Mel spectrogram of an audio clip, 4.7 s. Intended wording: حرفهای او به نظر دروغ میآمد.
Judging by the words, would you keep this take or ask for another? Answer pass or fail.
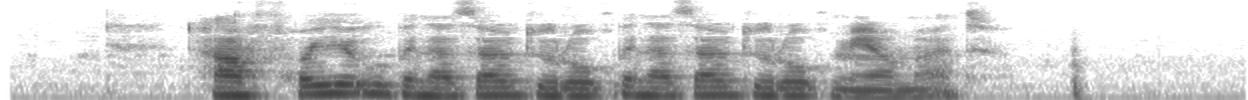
fail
